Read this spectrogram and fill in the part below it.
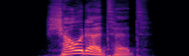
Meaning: inflection of schaudern: 1. second-person plural preterite 2. second-person plural subjunctive II
- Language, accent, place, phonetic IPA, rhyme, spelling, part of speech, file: German, Germany, Berlin, [ˈʃaʊ̯dɐtət], -aʊ̯dɐtət, schaudertet, verb, De-schaudertet.ogg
